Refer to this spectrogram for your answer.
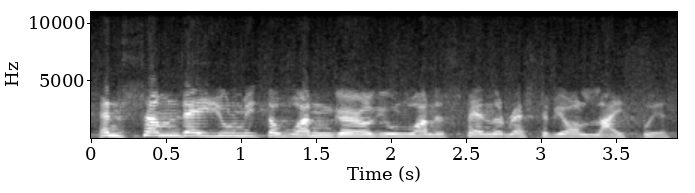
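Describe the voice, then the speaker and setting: A domineering older mother from a 1950s radio comedy. The voice is high and forceful, full of disapproval and swinging in pitch. The old recording hisses faintly. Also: steady tone, normal speed, low-quality recording. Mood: lecturing.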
